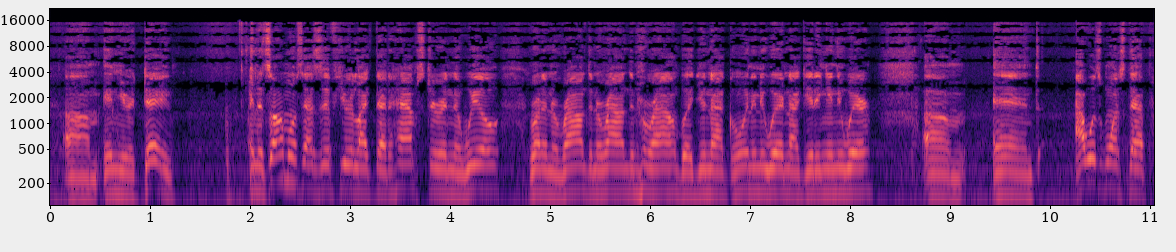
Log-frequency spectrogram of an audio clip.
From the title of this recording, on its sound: Podcasting from my car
